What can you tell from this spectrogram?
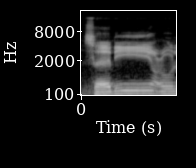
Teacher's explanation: سین میں سیٹی کی آواز پیدا کریں گے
